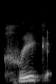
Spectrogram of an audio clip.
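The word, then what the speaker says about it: Kriek: bottle of a Beer by the name of Creek 100 Lambic bio and Creek in this case is spelled k-r-i-e-k it's basically to denote that this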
